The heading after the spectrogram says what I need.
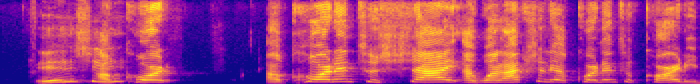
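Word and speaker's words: Xia: Her name is Sia. X I A. No, but Shia Shia, that's how she pronounced it. Shia, but it's X I A.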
